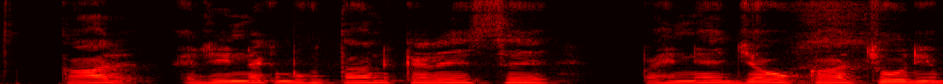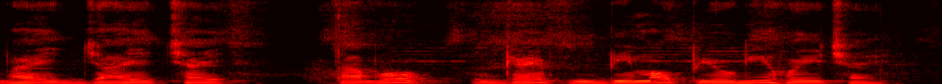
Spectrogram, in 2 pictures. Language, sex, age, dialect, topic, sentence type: Maithili, male, 18-24, Eastern / Thethi, banking, statement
